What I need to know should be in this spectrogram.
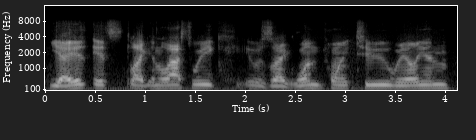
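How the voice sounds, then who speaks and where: A man co-hosting a band's podcast, chatting casually with excitable bursts and easy laughter. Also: mid-range voice, moderate pace, no echo, highs cut off. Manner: excitable, loud outbursts and laughter. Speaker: podcast co-host, band member. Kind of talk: casual chat.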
